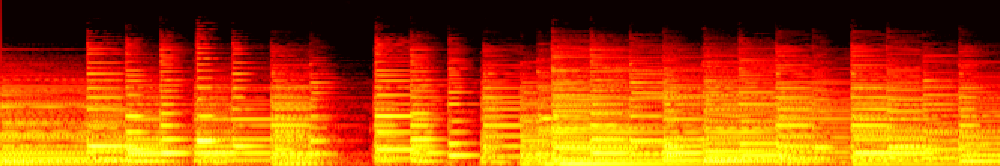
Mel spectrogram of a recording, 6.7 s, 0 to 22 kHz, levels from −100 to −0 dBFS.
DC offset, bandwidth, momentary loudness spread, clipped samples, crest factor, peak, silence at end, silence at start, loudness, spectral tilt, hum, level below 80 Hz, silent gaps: under 0.1%; 8 kHz; 6 LU; under 0.1%; 16 dB; -4 dBFS; 0 s; 0 s; -20 LUFS; -8 dB/octave; none; -34 dBFS; none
